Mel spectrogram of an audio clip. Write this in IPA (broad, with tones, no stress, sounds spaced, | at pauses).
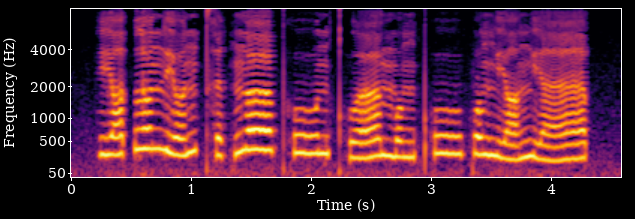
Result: j ɐ˨˥ t̚ l ɵ˥ n j ɵ˨˥ n t̪ʰ ɪ˨ k̚ n̪ œː˥ pʰ uː˧ n kʷʰ œː˨˥ m ʊ˧ ŋ pʰ uː˥ p ʊ˥ ŋ j ɐ˨˥ ŋ j ɛː˨˥ p̚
